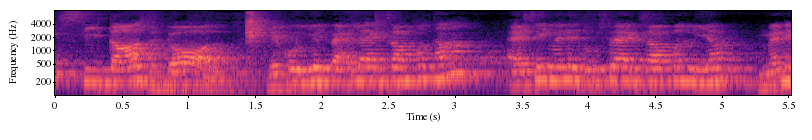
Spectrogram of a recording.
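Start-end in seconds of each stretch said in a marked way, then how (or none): 0.0-1.2 slow repeated demo. Shown as a demonstration. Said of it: "क्या कहा मैंने".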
